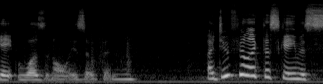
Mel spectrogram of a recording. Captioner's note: none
